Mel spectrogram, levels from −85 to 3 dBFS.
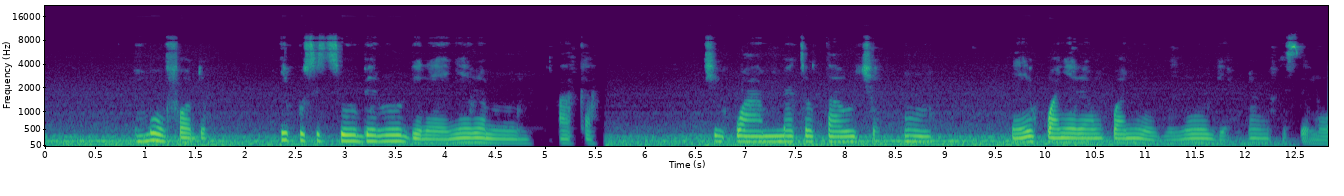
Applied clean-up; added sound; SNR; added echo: none; Wind; 8 dB; none.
